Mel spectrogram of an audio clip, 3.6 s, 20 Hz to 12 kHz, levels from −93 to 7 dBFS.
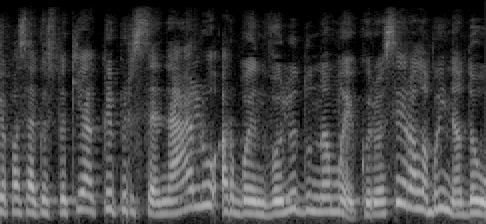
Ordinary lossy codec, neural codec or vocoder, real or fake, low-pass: AAC, 48 kbps; none; real; 10.8 kHz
